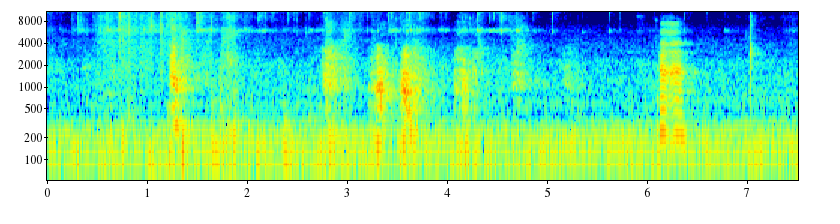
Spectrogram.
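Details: Luke, a Border Collie, roughhouses with Luhan, a Yorkshire terrier. Scattered grumbling growls and snaps lead into a clear, rising whiny yip near six seconds, followed by a brief click, over low background hum.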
